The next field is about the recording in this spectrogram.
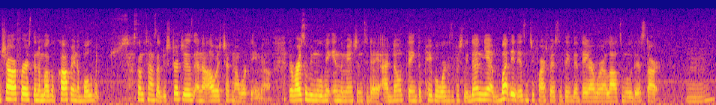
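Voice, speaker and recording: A woman streamer reading a visual novel aloud as expressive live narration. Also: lowish voice, a little hiss or hum, poor audio.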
